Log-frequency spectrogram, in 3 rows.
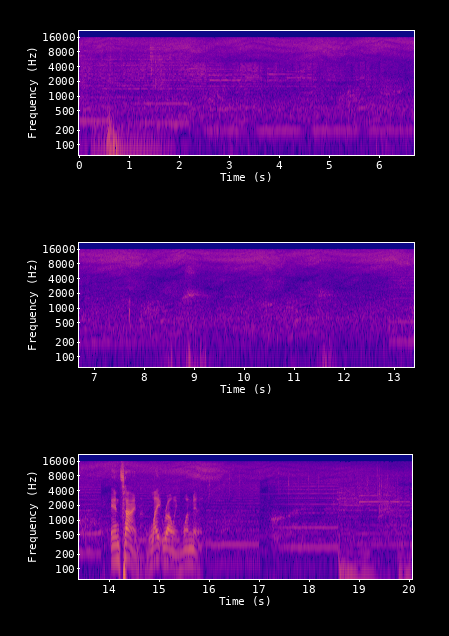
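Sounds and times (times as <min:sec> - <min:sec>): background music with low note: 0:00.0 - 0:07.1, 0:12.9 - 0:20.0
rowing machine flywheel whirring: 0:00.0 - 0:20.0.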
